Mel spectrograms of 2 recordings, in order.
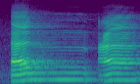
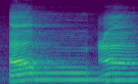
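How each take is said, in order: Both takes have the same delivery.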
